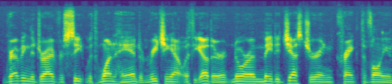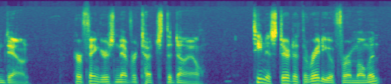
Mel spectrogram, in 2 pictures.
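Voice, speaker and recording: A man's voice: lowish voice, dry recording. A man reading his own novel aloud as scripted audiobook narration.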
